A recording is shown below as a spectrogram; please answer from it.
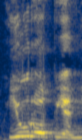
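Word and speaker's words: European: pronounce हो रहा है लेकिन एक्चुअली में ये यू नहीं होता है ये क्या होता है वाई यू होता है तो देखिए इसके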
